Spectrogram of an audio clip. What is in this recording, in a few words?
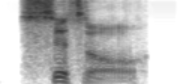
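"scissel", British English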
